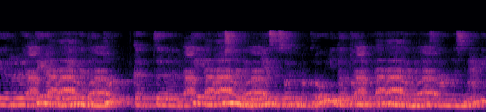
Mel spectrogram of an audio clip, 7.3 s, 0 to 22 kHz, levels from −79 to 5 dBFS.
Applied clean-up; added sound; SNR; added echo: none; Chicken, rooster; 7 dB; reverberation time 1.1 s.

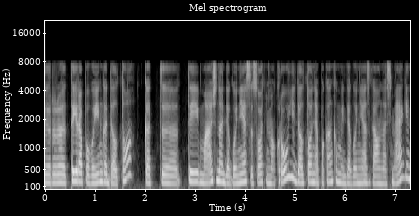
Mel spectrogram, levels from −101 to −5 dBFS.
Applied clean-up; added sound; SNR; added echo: none; none; none; none.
